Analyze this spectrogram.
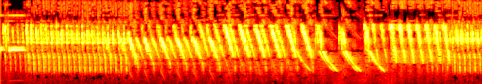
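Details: Melodious canary song made of a long stream of rapid, sharply falling high notes, slowing into wide separate swoops before a renewed dense trill.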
